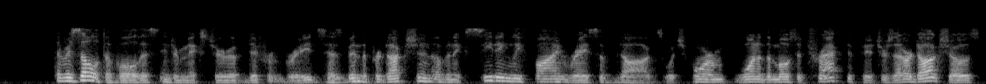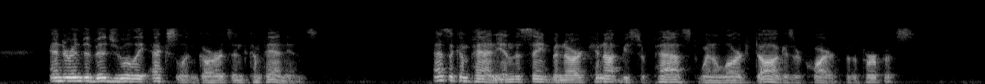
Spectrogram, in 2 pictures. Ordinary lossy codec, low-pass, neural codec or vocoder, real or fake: Opus, 24 kbps; 5.4 kHz; codec, 16 kHz, 0.4 kbps, LongCat-Audio-Codec; fake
